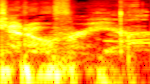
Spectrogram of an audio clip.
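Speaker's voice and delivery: soft, hushed, very quiet ASMR whispered voice. Trying out a Mortal Kombat ASMR line: ASMR whisper. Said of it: "Mortal Kombat A S M R?".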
